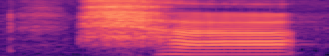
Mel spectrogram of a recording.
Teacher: হা খাড়া যাবর হা, খাড়া যাবর খাড়াদের উল্লেফেশ মাদের হরফ একালিপ টান, এখানে একালিপ টান। হা কণ্ঠনালীতে চাপ দিয়ে একালিপ টান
